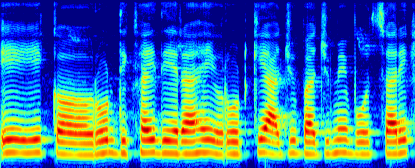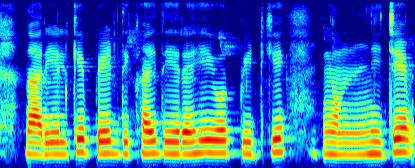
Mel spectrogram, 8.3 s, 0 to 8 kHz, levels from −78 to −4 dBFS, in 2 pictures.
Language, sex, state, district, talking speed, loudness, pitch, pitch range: Hindi, female, Chhattisgarh, Kabirdham, 175 wpm, -16 LUFS, 175 Hz, 170-185 Hz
